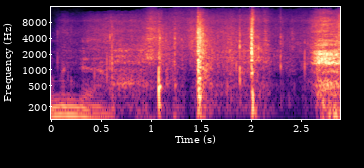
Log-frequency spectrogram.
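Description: Snowshoes crunch on snow.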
